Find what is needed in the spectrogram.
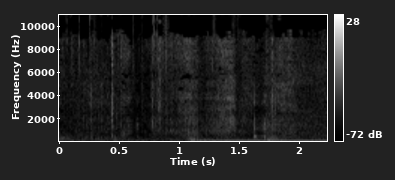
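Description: Equipment in a plant storage cellar switching on: a steady low hum starts about a second in and keeps going.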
